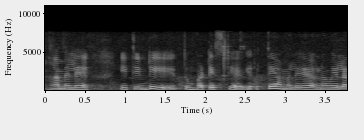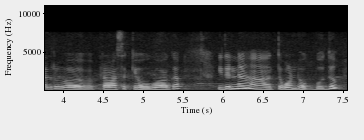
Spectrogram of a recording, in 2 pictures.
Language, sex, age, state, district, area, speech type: Kannada, female, 30-45, Karnataka, Dharwad, rural, spontaneous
